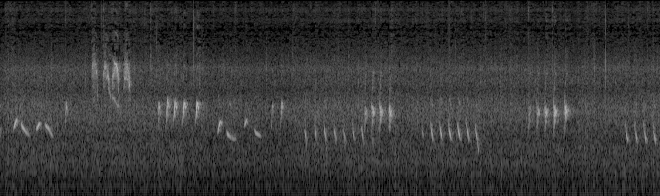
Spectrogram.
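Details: A young sooty-headed bulbul calls in lively runs of chirps and rapid series of falling slurred notes, with a few higher thin notes early on and brief pauses between bursts.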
